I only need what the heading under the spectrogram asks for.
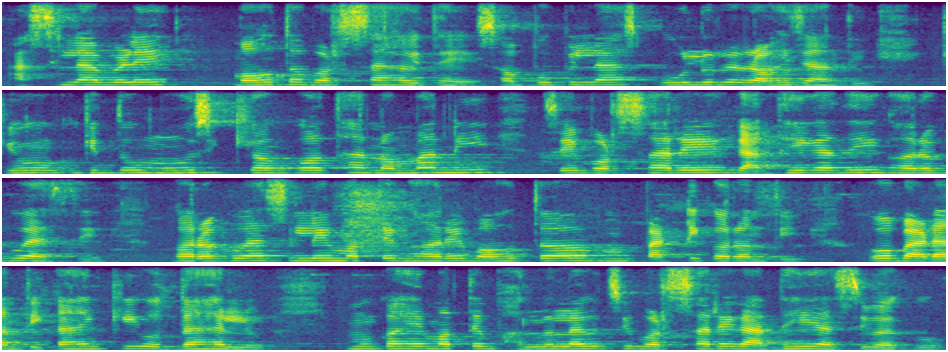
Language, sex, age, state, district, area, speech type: Odia, female, 30-45, Odisha, Khordha, rural, spontaneous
